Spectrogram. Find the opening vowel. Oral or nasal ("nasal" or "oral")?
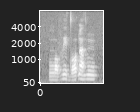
oral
